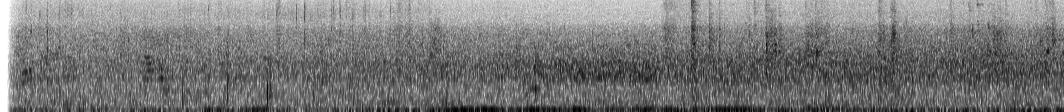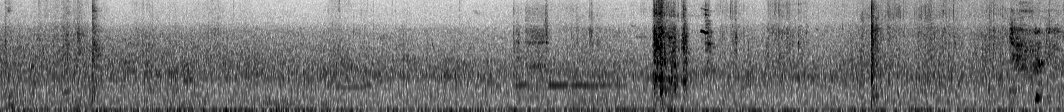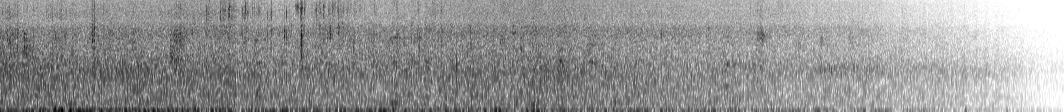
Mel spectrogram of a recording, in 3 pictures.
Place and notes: hilden, sbahnstation, richrather strasse
atmosphäre an der haltestelle, wartende menschen, bedien eines fahrkartenautomatens, hintergrundsrauschen des verkehrs
soundmap nrw:
topographic field recordings, social ambiences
